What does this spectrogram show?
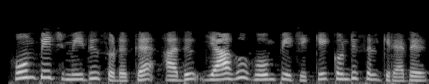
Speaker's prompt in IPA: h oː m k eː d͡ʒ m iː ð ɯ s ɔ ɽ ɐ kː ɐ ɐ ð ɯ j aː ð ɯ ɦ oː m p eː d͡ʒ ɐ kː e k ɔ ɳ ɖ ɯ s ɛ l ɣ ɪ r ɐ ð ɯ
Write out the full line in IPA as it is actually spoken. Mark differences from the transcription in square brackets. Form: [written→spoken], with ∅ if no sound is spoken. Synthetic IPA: h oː m [k→p] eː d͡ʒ m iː ð ɯ s ɔ ɽ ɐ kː ɐ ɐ ð ɯ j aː [ð→ɣ] ɯ ɦ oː m p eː d͡ʒ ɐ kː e k ɔ ɳ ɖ ɯ s ɛ l ɣ ɪ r ɐ ð ɯ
